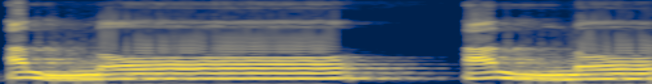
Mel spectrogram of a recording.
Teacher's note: আল্লাহ শব্দের ডাইনে জবর হলে আল্লাহ শব্দের লামকে মোটা করে পড়তে হবে। এটা জবরে আকার পড়া যাবে না, অর্থাৎ লাম জবর ল পড়তে হবে, লা পড়া যাবে না।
